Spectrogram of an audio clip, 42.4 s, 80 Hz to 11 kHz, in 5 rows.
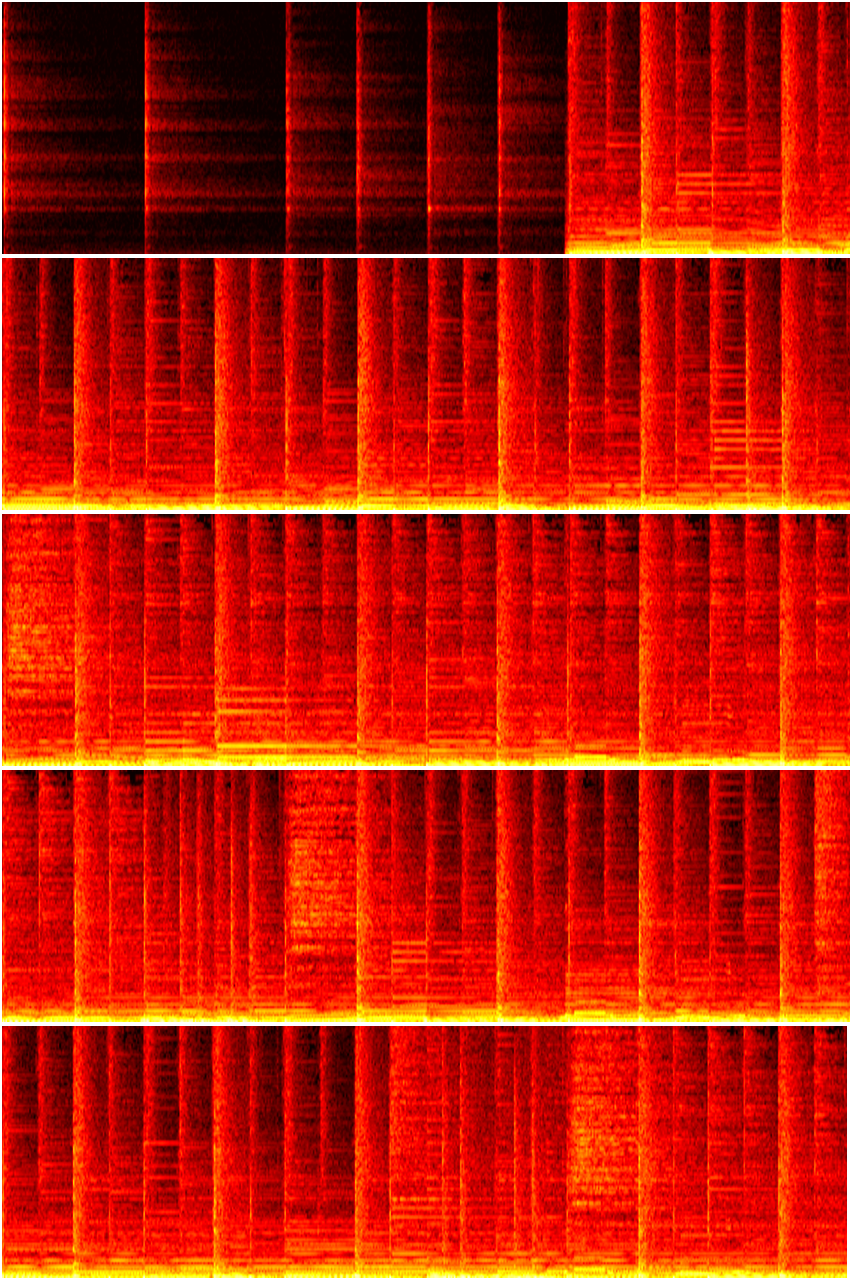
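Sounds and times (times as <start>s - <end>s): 
G major triad vamp: 5.6s - 42.3s.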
